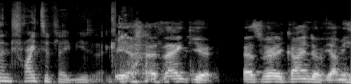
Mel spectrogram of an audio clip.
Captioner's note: laughs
